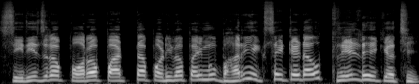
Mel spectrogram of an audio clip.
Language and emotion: Odia, happy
